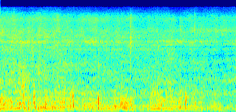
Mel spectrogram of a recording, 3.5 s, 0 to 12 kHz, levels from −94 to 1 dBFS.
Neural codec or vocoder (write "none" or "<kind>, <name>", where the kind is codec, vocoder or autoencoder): codec, SNAC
